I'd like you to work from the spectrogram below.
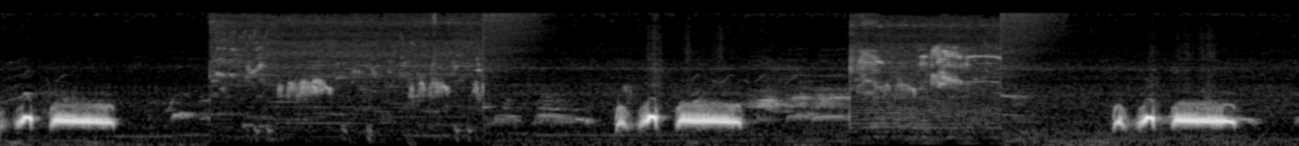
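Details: A decoy spotted dove sings the 'thúc' trapping lure call. Three deep cooing phrases, each a brief note, a rising note and a sustained coo, come at roughly four-second intervals, with soft distant chirps in the gaps.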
